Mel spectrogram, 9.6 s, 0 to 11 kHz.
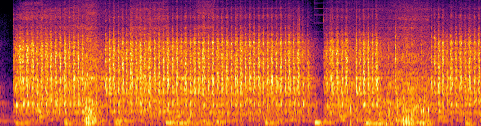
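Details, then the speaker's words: Turbo Yamaha motorcycle, unused about 40 years, after relay-connection fixes: fast cranking near four pulses a second with material blowing out of the exhaust. It sounds like it wants to start but won't catch; fuel starvation. "Sounded like it wanted to start, though."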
